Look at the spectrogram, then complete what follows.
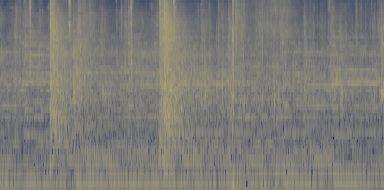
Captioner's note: gunfire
